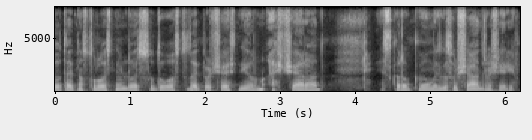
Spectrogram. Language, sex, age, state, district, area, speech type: Kashmiri, male, 18-30, Jammu and Kashmir, Shopian, urban, spontaneous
